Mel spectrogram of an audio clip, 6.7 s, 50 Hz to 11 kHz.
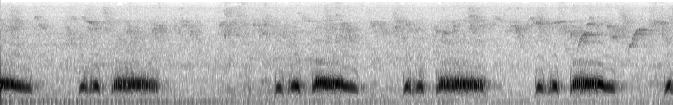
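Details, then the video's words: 'Thổ đồng' cooing of a spotted dove: repeated phrases of two quick soft notes leading into a drawn-out mellow coo, roughly every 1.3 seconds, with a low hum beneath and faint chirping birds higher up. "Tiếng chim cu gáy thổ đồng gù cực hay cực chất"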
